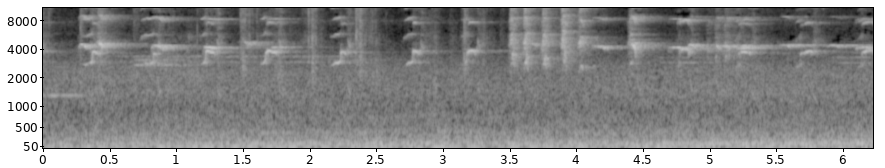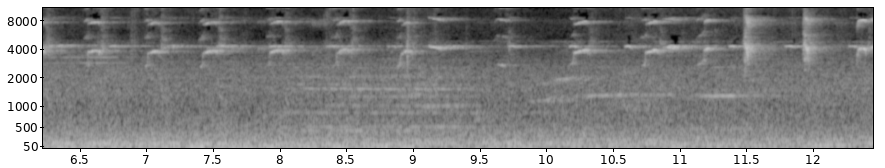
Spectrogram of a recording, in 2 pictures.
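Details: Indian squirrel giving loud, high, sharp chirps in a quick run, with bursts of clicking and faint lower whistled notes late on, over steady low rumbling background noise.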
